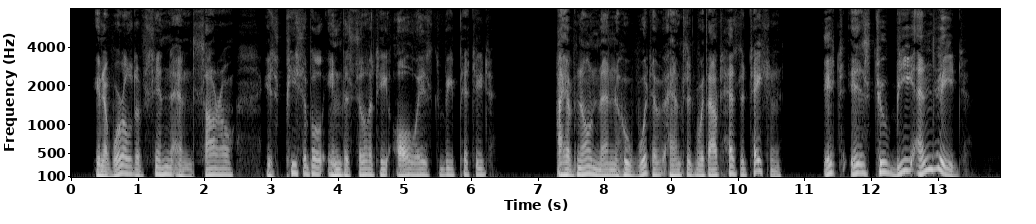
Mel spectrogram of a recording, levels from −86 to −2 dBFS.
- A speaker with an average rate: No, slow, 125 wpm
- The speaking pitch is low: Yes, low, 115 Hz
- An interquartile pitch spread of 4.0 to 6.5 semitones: Yes, average, 4.3 semitones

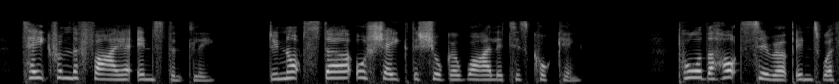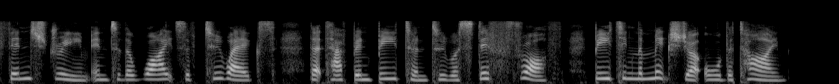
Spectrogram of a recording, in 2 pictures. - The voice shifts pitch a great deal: No, average, 3.9 semitones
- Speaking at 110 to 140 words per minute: No, average, 155 wpm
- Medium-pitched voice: No, high, 230 Hz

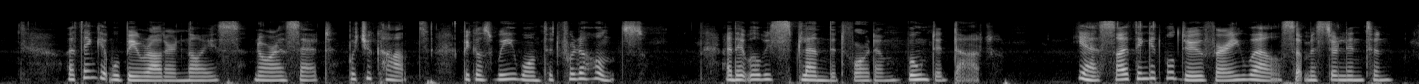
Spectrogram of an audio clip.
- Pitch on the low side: No, high, 205 Hz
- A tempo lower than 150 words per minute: No, average, 170 wpm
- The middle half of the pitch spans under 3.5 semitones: Yes, average, 3.0 semitones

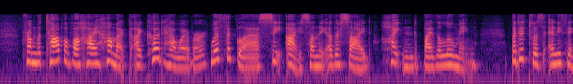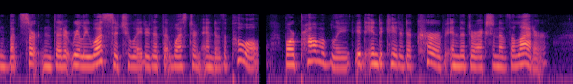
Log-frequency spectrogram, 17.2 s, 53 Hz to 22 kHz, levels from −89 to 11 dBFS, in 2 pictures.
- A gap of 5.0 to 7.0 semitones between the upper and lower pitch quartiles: No, average, 3.7 semitones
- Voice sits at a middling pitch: No, high, 210 Hz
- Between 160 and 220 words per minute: Yes, average, 185 wpm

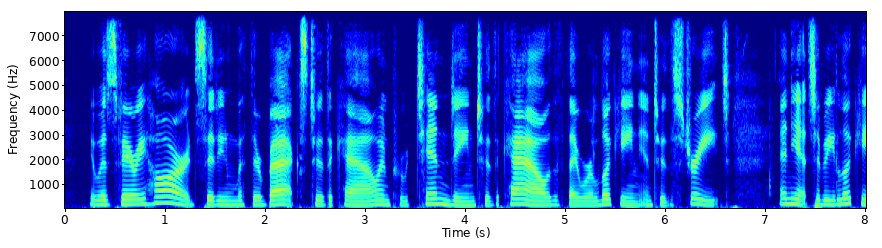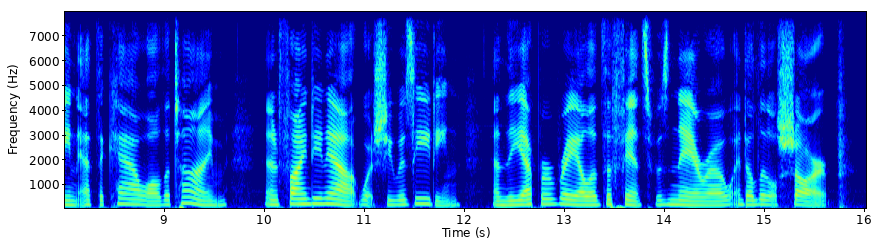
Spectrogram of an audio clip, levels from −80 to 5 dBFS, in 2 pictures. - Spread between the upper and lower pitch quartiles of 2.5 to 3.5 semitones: Yes, average, 3.0 semitones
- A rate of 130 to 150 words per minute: No, average, 200 wpm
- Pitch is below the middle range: No, medium, 185 Hz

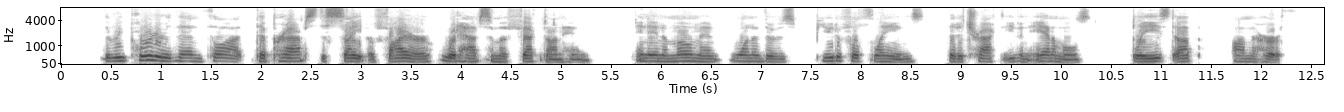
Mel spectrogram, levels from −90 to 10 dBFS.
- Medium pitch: Yes, medium, 160 Hz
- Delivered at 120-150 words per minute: No, average, 160 wpm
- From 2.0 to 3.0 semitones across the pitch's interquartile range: Yes, narrow, 2.4 semitones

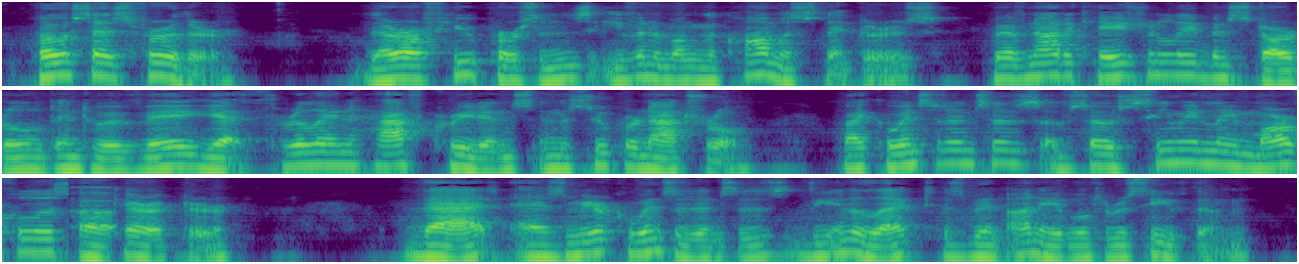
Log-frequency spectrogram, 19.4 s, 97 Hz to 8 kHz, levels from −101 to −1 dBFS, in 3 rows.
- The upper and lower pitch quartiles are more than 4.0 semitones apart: Yes, average, 4.4 semitones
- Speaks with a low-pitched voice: Yes, low, 130 Hz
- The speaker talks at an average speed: Yes, average, 155 wpm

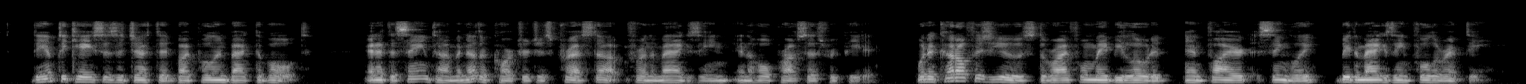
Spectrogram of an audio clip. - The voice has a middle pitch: No, low, 100 Hz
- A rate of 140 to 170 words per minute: No, average, 190 wpm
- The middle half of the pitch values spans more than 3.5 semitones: No, average, 3.2 semitones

